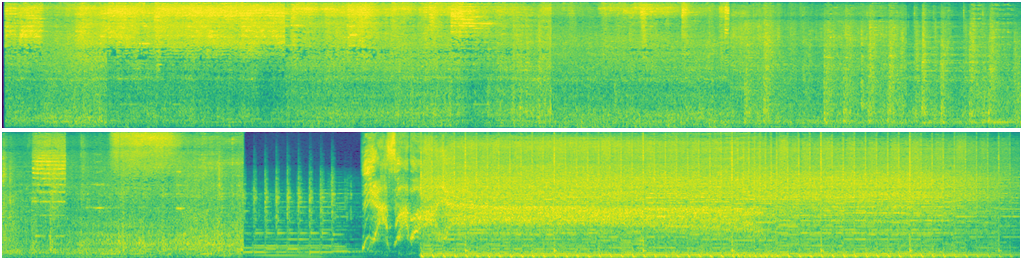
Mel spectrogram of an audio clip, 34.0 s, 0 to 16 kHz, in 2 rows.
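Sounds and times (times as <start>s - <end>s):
wheels clattering over rail joints: 12.1s - 18.8s
train rumble: 24.0s - 33.9s.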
